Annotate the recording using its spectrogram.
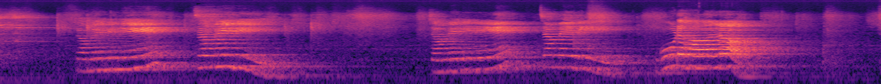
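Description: A young woman reads out loudly and clearly nearby.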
